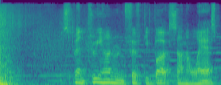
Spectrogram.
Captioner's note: explosion bursting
